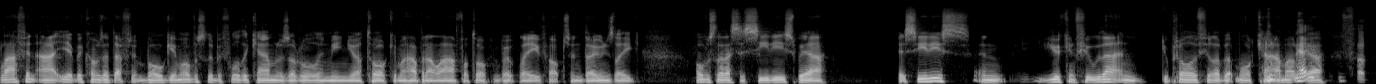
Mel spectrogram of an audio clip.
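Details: Adult male speaker; typical speech.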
